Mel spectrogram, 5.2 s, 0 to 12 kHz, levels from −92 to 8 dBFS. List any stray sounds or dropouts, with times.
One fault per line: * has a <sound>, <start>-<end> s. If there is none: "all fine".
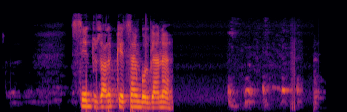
* has a laugh, 3.4-4.6 s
